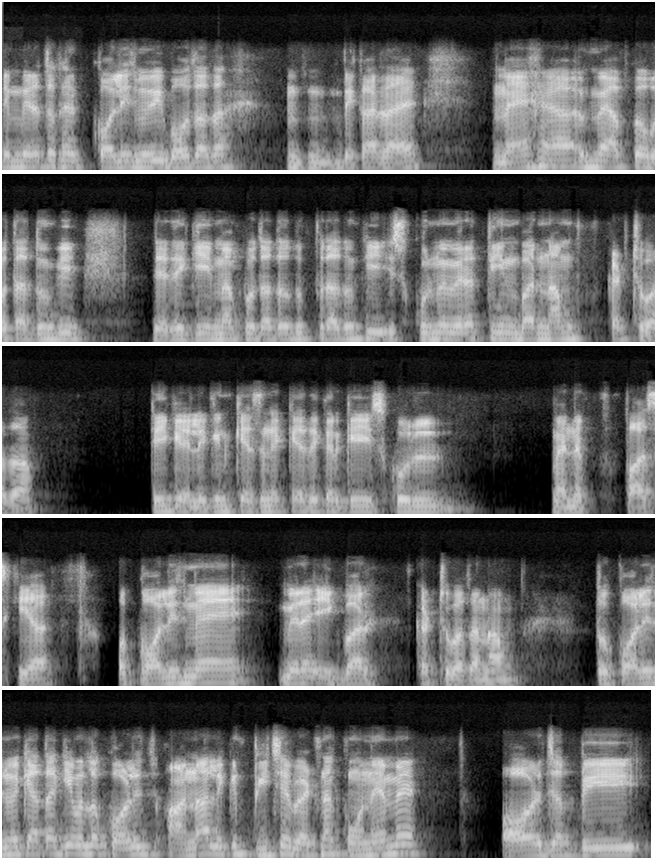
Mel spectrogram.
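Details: Adult male lawyer who has stammered since childhood, with blocks and repetitions when speaking in front of people; uses TISA techniques. Finding: stuttering.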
